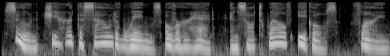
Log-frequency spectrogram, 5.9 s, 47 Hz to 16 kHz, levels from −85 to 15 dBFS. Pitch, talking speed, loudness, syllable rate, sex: 135 Hz, 155 wpm, -19 LUFS, 3.5 syllables/s, female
